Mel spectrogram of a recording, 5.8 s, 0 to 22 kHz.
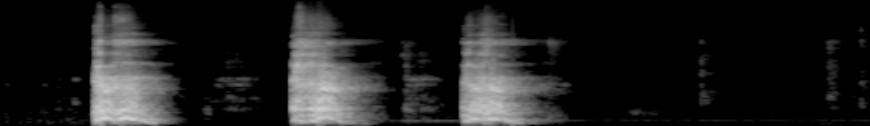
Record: three_cough_length: 5.8 s
three_cough_amplitude: 32768
three_cough_signal_mean_std_ratio: 0.34
survey_phase: beta (2021-08-13 to 2022-03-07)
age: 65+
gender: Male
wearing_mask: 'No'
symptom_none: true
smoker_status: Ex-smoker
respiratory_condition_asthma: false
respiratory_condition_other: false
recruitment_source: REACT
submission_delay: 0 days
covid_test_result: Negative
covid_test_method: RT-qPCR
influenza_a_test_result: Unknown/Void
influenza_b_test_result: Unknown/Void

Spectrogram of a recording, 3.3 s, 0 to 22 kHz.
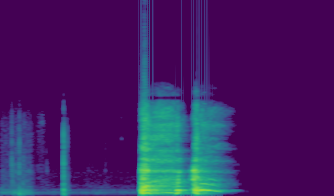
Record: cough_length: 3.3 s
cough_amplitude: 26028
cough_signal_mean_std_ratio: 0.3
survey_phase: beta (2021-08-13 to 2022-03-07)
age: 45-64
gender: Female
wearing_mask: 'No'
symptom_cough_any: true
symptom_runny_or_blocked_nose: true
symptom_shortness_of_breath: true
symptom_sore_throat: true
symptom_fatigue: true
symptom_onset: 2 days
smoker_status: Ex-smoker
respiratory_condition_asthma: false
respiratory_condition_other: false
recruitment_source: Test and Trace
submission_delay: 2 days
covid_test_result: Positive
covid_test_method: RT-qPCR
covid_ct_value: 17.6
covid_ct_gene: ORF1ab gene
covid_ct_mean: 17.8
covid_viral_load: 1500000 copies/ml
covid_viral_load_category: High viral load (>1M copies/ml)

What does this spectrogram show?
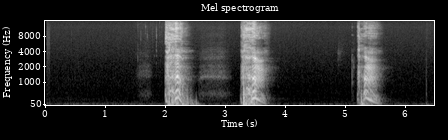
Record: cough_length: 6.5 s
cough_amplitude: 28640
cough_signal_mean_std_ratio: 0.29
survey_phase: beta (2021-08-13 to 2022-03-07)
age: 65+
gender: Male
wearing_mask: 'No'
symptom_none: true
smoker_status: Never smoked
respiratory_condition_asthma: false
respiratory_condition_other: false
recruitment_source: REACT
submission_delay: 2 days
covid_test_result: Negative
covid_test_method: RT-qPCR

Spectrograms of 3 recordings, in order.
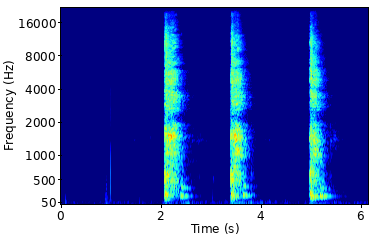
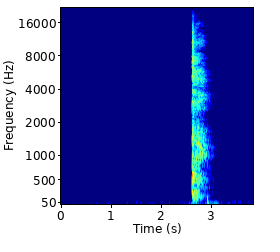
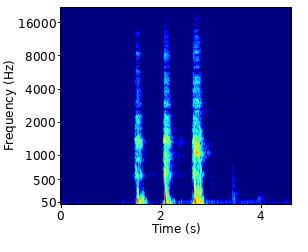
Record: three_cough_length: 6.1 s
three_cough_amplitude: 8711
three_cough_signal_mean_std_ratio: 0.31
cough_length: 3.8 s
cough_amplitude: 9362
cough_signal_mean_std_ratio: 0.2
exhalation_length: 4.6 s
exhalation_amplitude: 15064
exhalation_signal_mean_std_ratio: 0.21
survey_phase: beta (2021-08-13 to 2022-03-07)
age: 18-44
gender: Male
wearing_mask: 'No'
symptom_cough_any: true
symptom_new_continuous_cough: true
symptom_runny_or_blocked_nose: true
symptom_fatigue: true
symptom_fever_high_temperature: true
symptom_headache: true
smoker_status: Never smoked
respiratory_condition_asthma: false
respiratory_condition_other: false
recruitment_source: Test and Trace
submission_delay: 2 days
covid_test_result: Positive
covid_test_method: RT-qPCR
covid_ct_value: 16.1
covid_ct_gene: ORF1ab gene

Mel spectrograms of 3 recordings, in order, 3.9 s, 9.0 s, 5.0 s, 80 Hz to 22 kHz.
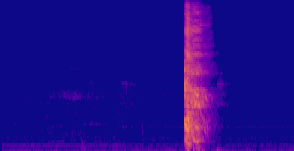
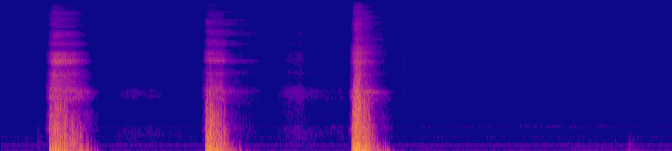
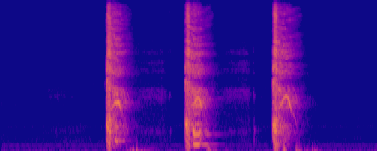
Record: cough_length: 3.9 s
cough_amplitude: 23505
cough_signal_mean_std_ratio: 0.2
exhalation_length: 9.0 s
exhalation_amplitude: 32768
exhalation_signal_mean_std_ratio: 0.25
three_cough_length: 5.0 s
three_cough_amplitude: 29206
three_cough_signal_mean_std_ratio: 0.32
survey_phase: beta (2021-08-13 to 2022-03-07)
age: 18-44
gender: Female
wearing_mask: 'No'
symptom_cough_any: true
symptom_fatigue: true
symptom_onset: 11 days
smoker_status: Never smoked
respiratory_condition_asthma: false
respiratory_condition_other: false
recruitment_source: REACT
submission_delay: 1 day
covid_test_result: Negative
covid_test_method: RT-qPCR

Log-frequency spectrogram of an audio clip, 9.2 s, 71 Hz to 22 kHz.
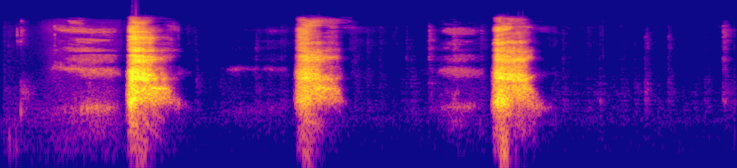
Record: exhalation_length: 9.2 s
exhalation_amplitude: 28571
exhalation_signal_mean_std_ratio: 0.28
survey_phase: beta (2021-08-13 to 2022-03-07)
age: 18-44
gender: Female
wearing_mask: 'No'
symptom_cough_any: true
symptom_runny_or_blocked_nose: true
symptom_abdominal_pain: true
symptom_diarrhoea: true
symptom_headache: true
symptom_change_to_sense_of_smell_or_taste: true
symptom_onset: 3 days
smoker_status: Ex-smoker
respiratory_condition_asthma: true
respiratory_condition_other: false
recruitment_source: Test and Trace
submission_delay: 2 days
covid_test_result: Positive
covid_test_method: RT-qPCR
covid_ct_value: 21.3
covid_ct_gene: ORF1ab gene
covid_ct_mean: 21.5
covid_viral_load: 88000 copies/ml
covid_viral_load_category: Low viral load (10K-1M copies/ml)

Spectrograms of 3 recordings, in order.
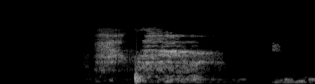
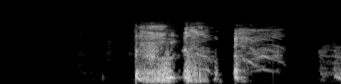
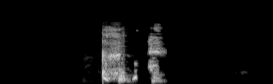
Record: exhalation_length: 3.2 s
exhalation_amplitude: 4987
exhalation_signal_mean_std_ratio: 0.51
three_cough_length: 3.4 s
three_cough_amplitude: 30072
three_cough_signal_mean_std_ratio: 0.41
cough_length: 2.7 s
cough_amplitude: 31950
cough_signal_mean_std_ratio: 0.31
survey_phase: beta (2021-08-13 to 2022-03-07)
age: 18-44
gender: Female
wearing_mask: 'No'
symptom_shortness_of_breath: true
smoker_status: Current smoker (e-cigarettes or vapes only)
respiratory_condition_asthma: true
respiratory_condition_other: true
recruitment_source: REACT
submission_delay: 2 days
covid_test_result: Negative
covid_test_method: RT-qPCR
influenza_a_test_result: Negative
influenza_b_test_result: Negative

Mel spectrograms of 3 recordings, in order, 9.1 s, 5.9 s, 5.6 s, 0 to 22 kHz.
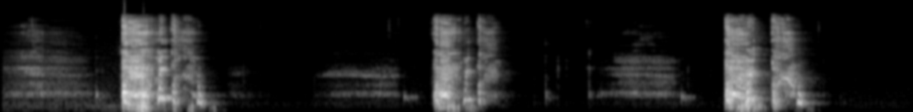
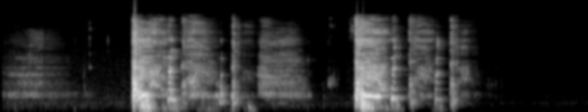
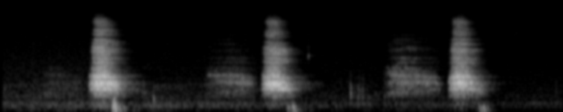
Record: three_cough_length: 9.1 s
three_cough_amplitude: 32436
three_cough_signal_mean_std_ratio: 0.27
cough_length: 5.9 s
cough_amplitude: 32768
cough_signal_mean_std_ratio: 0.28
exhalation_length: 5.6 s
exhalation_amplitude: 10904
exhalation_signal_mean_std_ratio: 0.3
survey_phase: alpha (2021-03-01 to 2021-08-12)
age: 45-64
gender: Female
wearing_mask: 'No'
symptom_cough_any: true
symptom_fatigue: true
symptom_fever_high_temperature: true
symptom_headache: true
symptom_onset: 5 days
smoker_status: Ex-smoker
respiratory_condition_asthma: false
respiratory_condition_other: false
recruitment_source: Test and Trace
submission_delay: 2 days
covid_test_result: Positive
covid_test_method: RT-qPCR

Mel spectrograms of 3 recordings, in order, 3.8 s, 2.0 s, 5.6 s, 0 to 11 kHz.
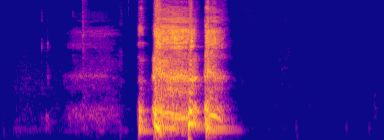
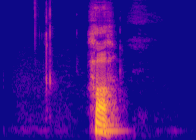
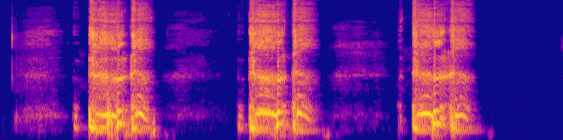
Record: cough_length: 3.8 s
cough_amplitude: 32768
cough_signal_mean_std_ratio: 0.35
exhalation_length: 2.0 s
exhalation_amplitude: 30680
exhalation_signal_mean_std_ratio: 0.23
three_cough_length: 5.6 s
three_cough_amplitude: 32767
three_cough_signal_mean_std_ratio: 0.48
survey_phase: alpha (2021-03-01 to 2021-08-12)
age: 18-44
gender: Male
wearing_mask: 'No'
symptom_none: true
smoker_status: Never smoked
respiratory_condition_asthma: false
respiratory_condition_other: false
recruitment_source: REACT
submission_delay: 2 days
covid_test_result: Negative
covid_test_method: RT-qPCR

